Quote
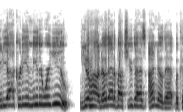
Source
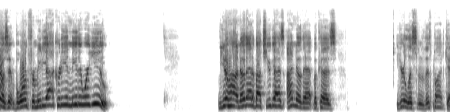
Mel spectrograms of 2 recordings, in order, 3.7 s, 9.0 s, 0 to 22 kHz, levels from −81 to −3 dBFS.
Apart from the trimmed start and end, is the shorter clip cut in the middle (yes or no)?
yes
